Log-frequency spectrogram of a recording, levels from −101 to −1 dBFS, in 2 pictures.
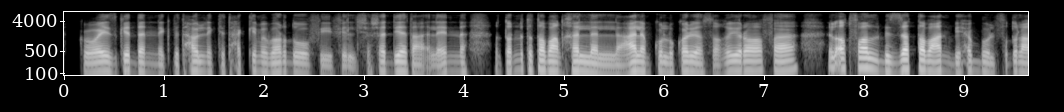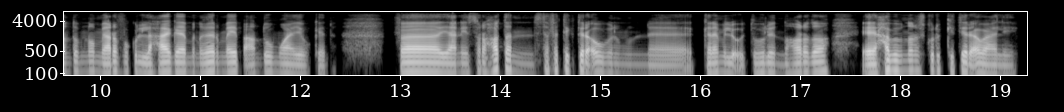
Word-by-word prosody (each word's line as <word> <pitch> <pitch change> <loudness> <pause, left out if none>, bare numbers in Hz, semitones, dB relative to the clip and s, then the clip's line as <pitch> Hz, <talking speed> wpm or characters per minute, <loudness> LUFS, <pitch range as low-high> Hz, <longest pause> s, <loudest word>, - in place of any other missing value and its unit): كويس 115 0 +1
جدًا، 120 -2 +1
إنك 100 -3 -9
بتحاولي 125 -1 -2
إنك 110 -1 -7
تتحكمي 120 -3 -8
برضه 110 0 -2
في 90 -2 -10
في - - -10
الشاشات 120 -1 -5
ديّة 120 0 +2
ع 100 0 0
لأن 110 +5 -4 0.3
الإنترنت 125 +2 -4
طبعًا، 125 -2 +5
خلّى 120 -3 +2
العالم 95 +5 +3
كُلّه 115 -3 -4
قرية 120 -3 +2
صغيرة، 125 +5 +1
فالأطفال 135 +3 +2
بالذات 125 +3 +3
طبعًا، 125 -2 +7
بيحبّوا 120 +1 -6
الفضول، 115 +3 -8
عندهم 110 +2 -2
إنهُم 120 -2 -6
يعرفوا 115 +1 +2
كُلّ 110 -3 -3
حاجة 115 +1 +4
من 110 - -14
غير 115 +1 +1
ما 115 0 -1
يبقى 95 -4 -1
عندهم 110 +2 -6
وعي 100 -2 -2
وكده، 90 - -13 0.6
فيعني 115 -2 +5
صراحةً 115 +6 0
استفدت 105 -6 -7
كتير - - 0
أوي 110 -1 -3
م 100 -1 -20
من 95 -1 -20
الكلام 95 +4 -5
اللي 110 - -3
قُلتِيه 110 0 -8
لي 110 - -2
النهارده 110 +4 -1 0.4
آآ 100 0 +6
حابِب 130 +2 +3
إن 130 - -8
أنا 130 - -1
أشكُرِك 125 -1 -9
كتير 115 - 0
أوي 105 -2 +3
عليه. 95 -1 -7
115 Hz, 175 wpm, -27 LUFS, 105-120 Hz, 0.6 s, طبعًا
